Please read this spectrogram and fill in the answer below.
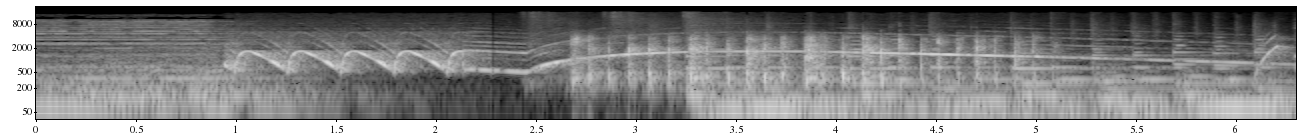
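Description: Police siren sound effect over background music: about four quick up-and-down wails about a second in, then one long wail that rises and slowly falls away.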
